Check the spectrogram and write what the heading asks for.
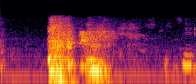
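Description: A person clearing their throat with a cough, two quick bursts about half a second in.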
